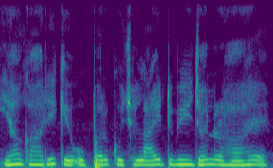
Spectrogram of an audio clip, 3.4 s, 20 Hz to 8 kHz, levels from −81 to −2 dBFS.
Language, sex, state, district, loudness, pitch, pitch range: Hindi, female, Arunachal Pradesh, Papum Pare, -19 LUFS, 210 Hz, 205-215 Hz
